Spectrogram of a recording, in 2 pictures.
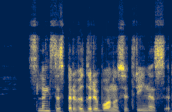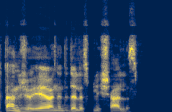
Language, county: Lithuanian, Kaunas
